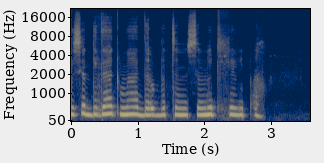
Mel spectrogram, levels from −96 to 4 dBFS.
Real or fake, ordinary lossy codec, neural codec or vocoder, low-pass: fake; none; codec, 44.1 kHz, 1.7 kbps, Pupu-Codec; none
